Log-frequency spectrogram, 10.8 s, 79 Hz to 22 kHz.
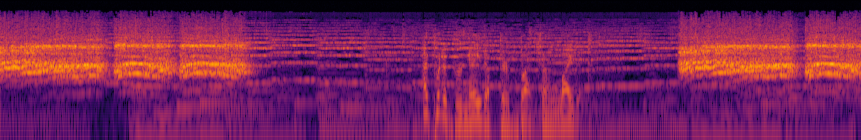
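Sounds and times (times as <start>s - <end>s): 
raspy crow recognition caws blown on a game call: 0.0s - 3.2s, 8.5s - 10.7s
speech: 5.3s - 7.5s.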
